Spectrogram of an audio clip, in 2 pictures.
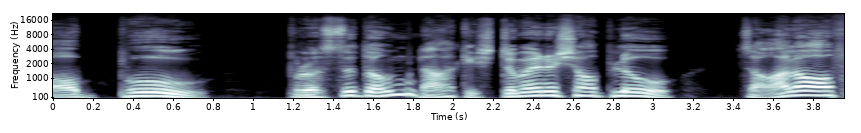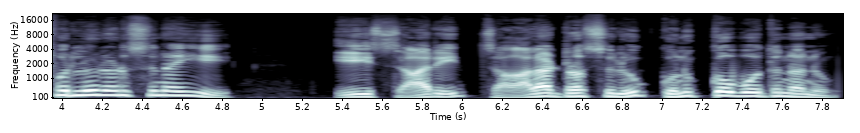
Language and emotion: Telugu, surprised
